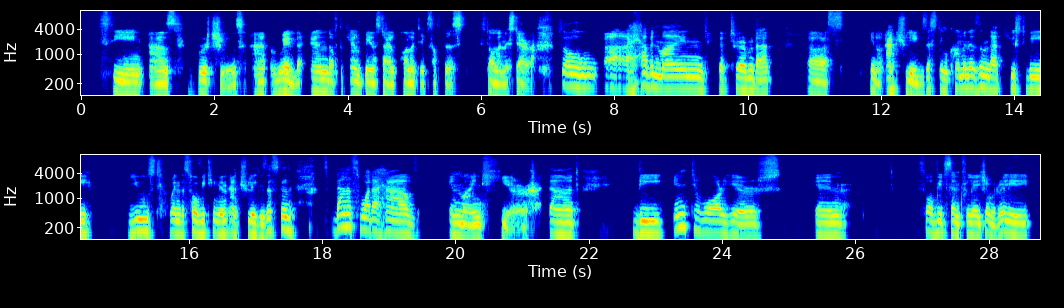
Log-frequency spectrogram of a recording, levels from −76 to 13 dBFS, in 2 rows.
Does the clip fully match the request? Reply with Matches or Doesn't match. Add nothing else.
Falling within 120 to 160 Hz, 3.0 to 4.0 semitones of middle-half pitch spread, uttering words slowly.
Matches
